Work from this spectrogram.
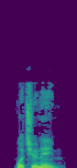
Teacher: My intonation doesn't rise at the end the way it did with the earlier examples. In fact, you might even hear a slight downward drop.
